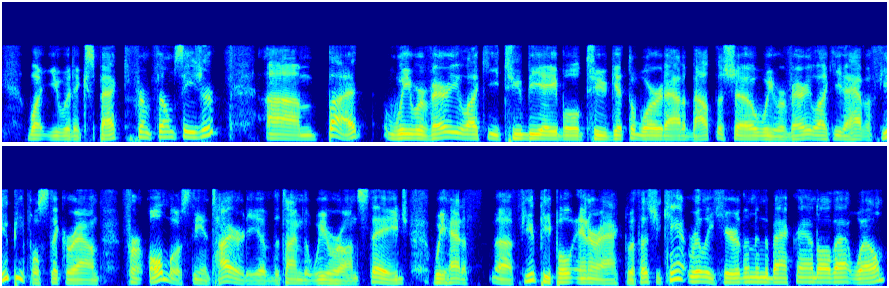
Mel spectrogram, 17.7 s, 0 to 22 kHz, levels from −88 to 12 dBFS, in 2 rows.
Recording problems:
garbled, watery; slightly; nothing above 6 kHz

